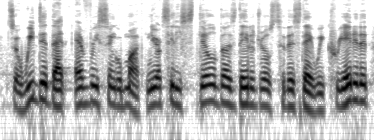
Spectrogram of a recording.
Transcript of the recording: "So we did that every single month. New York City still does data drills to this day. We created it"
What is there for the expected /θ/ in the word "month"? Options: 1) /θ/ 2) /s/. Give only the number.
1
